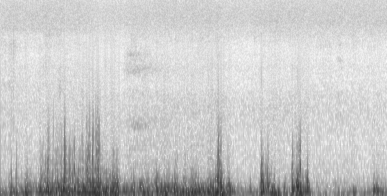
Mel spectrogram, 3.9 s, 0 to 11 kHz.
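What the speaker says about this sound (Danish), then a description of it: "det blæser ganske mye." Wind gusting outdoors during a maiden flight of a Loki X4 quadcopter drone with BH 1407 motors, a loud, continuous low rumble of wind buffeting the microphone, swelling and easing in bursts throughout.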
